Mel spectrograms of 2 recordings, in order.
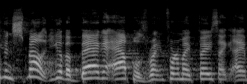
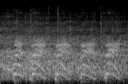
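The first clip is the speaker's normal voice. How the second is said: high, punchy bam bam sounds; mock smashing noises; 8 semitones higher than usual. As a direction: smash the muffins with your voice. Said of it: "started going fucking bam".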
